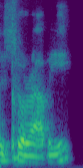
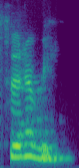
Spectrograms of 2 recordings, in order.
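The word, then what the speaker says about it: Surabhi: So I'm going to start with you, Sorabi. And how is it pronounced? It's Surabi.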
